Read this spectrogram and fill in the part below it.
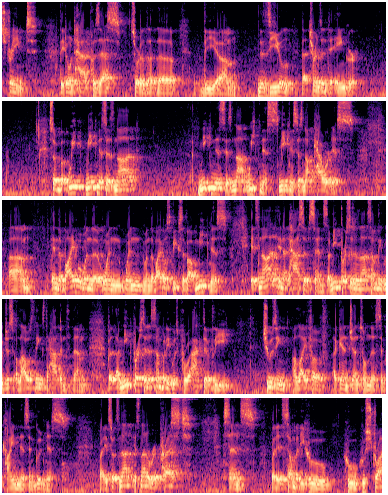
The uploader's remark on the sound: The 4th and final lecture of the 2023 Graduate Youth Retreat.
